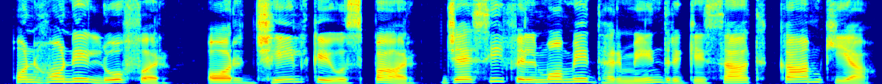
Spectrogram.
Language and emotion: Hindi, neutral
